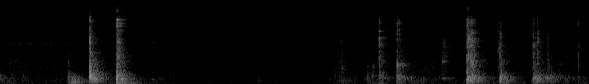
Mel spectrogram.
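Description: Clicks and knocks of a brass doorknob being worked with a small tool pushed into its lock, as a locked bathroom door is picked open. Two sharp clicks about a second in, then a run of clicks and knocks near the end.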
